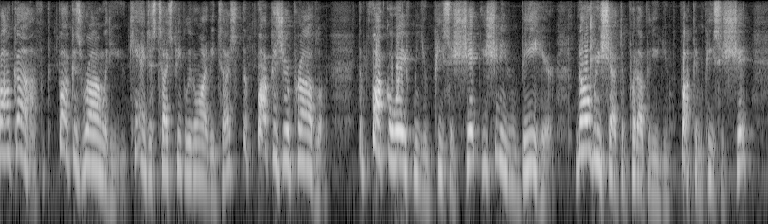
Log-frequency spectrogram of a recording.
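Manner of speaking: loud, shrill, furious, angry yell. Retelling yelling at an old man who grabbed his shoulder: retelling a yell. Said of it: "I yelled at him".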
